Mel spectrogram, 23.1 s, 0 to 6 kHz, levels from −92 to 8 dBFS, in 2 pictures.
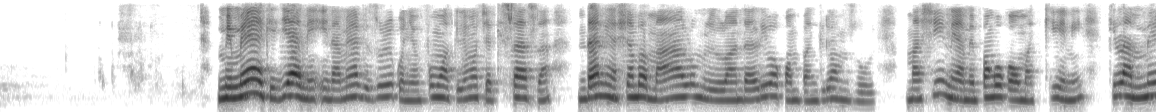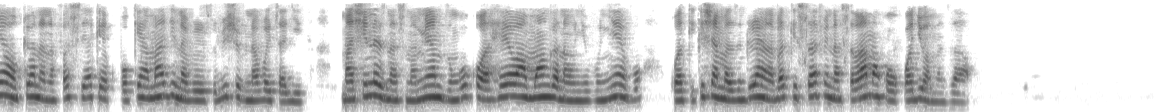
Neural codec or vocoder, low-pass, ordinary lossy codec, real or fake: none; 5.4 kHz; AAC, 32 kbps; real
